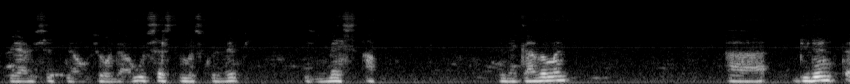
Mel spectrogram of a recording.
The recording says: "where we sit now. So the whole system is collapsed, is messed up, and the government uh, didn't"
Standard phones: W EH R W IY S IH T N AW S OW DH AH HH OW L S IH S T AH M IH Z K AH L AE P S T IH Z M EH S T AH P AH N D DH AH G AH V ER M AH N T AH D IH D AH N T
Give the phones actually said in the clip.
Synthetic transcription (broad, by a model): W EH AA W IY S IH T N AW S OW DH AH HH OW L S IH S T AH M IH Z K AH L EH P T IH Z M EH S AH P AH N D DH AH G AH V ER M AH N T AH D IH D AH N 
